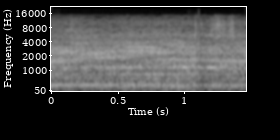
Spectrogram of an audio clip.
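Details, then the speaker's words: Eberspacher Airtronic D4R (AM2 new-generation) diesel heater running about 10 minutes after the lock fault was solved and software flashed; quiet steady even hum, no surging, popping or rattle, normal running. "I don't know if you can hear it, but this is how silent it is once it's working properly."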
